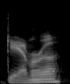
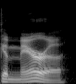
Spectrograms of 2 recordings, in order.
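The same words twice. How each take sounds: First: The name sounds like the word camera. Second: The name does not sound like camera. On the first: This is how commenters say it should be. "like camera" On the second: This is how the movie says it. "I accidentally pronounced it the same way the people in that movie pronounced it"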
